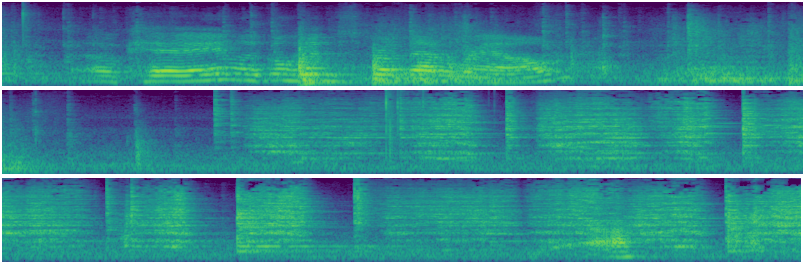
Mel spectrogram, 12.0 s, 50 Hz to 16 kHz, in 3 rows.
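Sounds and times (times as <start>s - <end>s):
utensil scraping a frying pan: 5.1s - 12.0s.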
